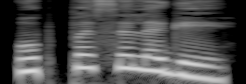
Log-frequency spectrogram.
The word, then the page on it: ಒಪ್ಪಸಲಿಗೆ: kannada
